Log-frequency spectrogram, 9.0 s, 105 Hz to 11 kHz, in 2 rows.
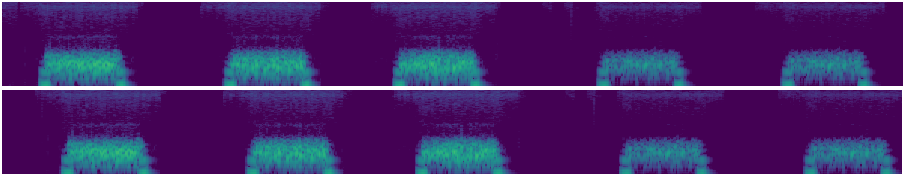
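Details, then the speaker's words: Pansystolic blowing murmur at about 65/min, regular heart sounds, increasing on inspiration with respiratory variation; tricuspid regurgitation from Ebstein's anomaly, malformed tricuspid valve displaced downwards into the right ventricle. "listen to a patient with tricuspid regurgitation this murmur is due to a malformed tricuspid valve which is displaced downwards into the right ventricle"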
